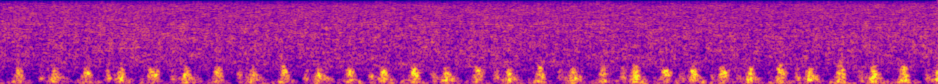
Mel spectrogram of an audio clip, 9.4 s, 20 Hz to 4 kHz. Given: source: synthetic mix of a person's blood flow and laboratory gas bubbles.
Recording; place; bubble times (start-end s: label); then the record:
Doppler ultrasound of blood flow; precordium
no bubbles
From the record:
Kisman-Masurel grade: 000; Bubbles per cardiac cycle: 0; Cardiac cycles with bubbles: 0%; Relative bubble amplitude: no bubbles discernible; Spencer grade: 0 (complete lack of bubble signals)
